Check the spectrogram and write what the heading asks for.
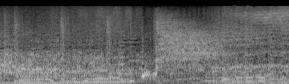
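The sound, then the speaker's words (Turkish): A single sharp whip crack sound effect, played during a radio traffic report, snaps out over a steady low rumbling bed, with a brief whooshing swish around it; no one speaks. “Bir kamçı alayım. Kamçı. Peki. Kırbaç.”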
